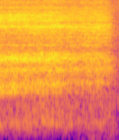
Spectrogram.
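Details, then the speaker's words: Second puff of a metered-dose rescue inhaler for asthma, fired into a spacer after a simulated two-minute wait: a hissing puff blending into a steady deep inhalation that fades, followed by a breath hold. "so pretend it's two minutes it's time to do it again puff squirt"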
